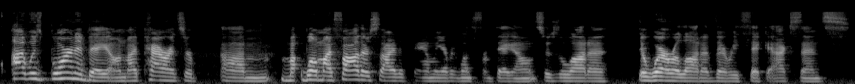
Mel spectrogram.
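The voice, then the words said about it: New Jersey accent. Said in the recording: “you have a great radio voice, too. ... You have a great Jersey accent.”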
